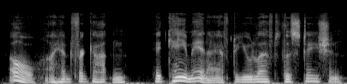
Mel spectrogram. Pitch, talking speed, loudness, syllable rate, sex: 120 Hz, 205 wpm, -18 LUFS, 5.3 syllables/s, male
